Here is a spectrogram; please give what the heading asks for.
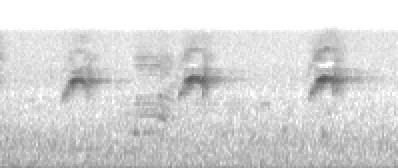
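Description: A bird, a new pet parrot, gives three short, bright chirps spaced about a second apart, fairly soft against a quiet background with no talking.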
